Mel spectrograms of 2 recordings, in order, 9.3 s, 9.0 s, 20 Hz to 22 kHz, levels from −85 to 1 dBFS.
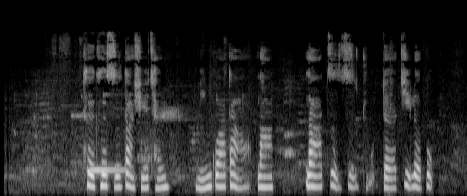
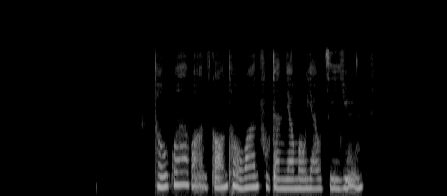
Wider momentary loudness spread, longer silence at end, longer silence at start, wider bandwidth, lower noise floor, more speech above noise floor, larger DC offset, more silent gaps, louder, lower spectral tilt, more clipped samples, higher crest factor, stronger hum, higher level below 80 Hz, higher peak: first, 19 LU vs 6 LU; second, 0.7 s vs 1.7 s; second, 0.65 s vs 3.1 s; first, 11.5 kHz vs 8.2 kHz; second, -56 dBFS vs -79 dBFS; second, 34 dB vs 44 dB; neither; neither; first, -22 LUFS vs -36 LUFS; second, -5.5 dB/octave vs -7 dB/octave; neither; about the same, 20 dB vs 20 dB; neither; about the same, -74 dBFS vs -78 dBFS; first, -4 dBFS vs -18 dBFS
